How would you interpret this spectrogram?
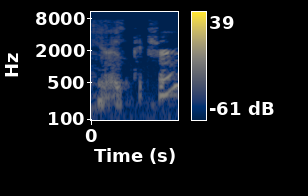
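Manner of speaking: breathy aside, barely voiced; soft whispered aside to listeners. Real, not acted. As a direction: whisper it off-mic. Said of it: "unvoiced whisper".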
